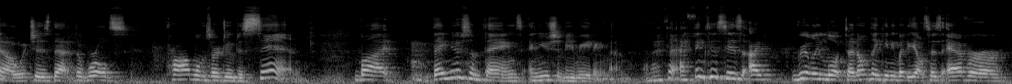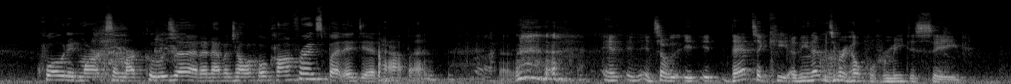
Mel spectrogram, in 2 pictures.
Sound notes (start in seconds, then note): 14.8 laughs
